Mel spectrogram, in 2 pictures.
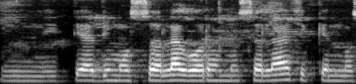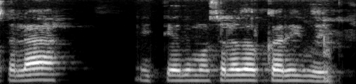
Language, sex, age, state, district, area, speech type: Odia, female, 18-30, Odisha, Puri, urban, spontaneous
